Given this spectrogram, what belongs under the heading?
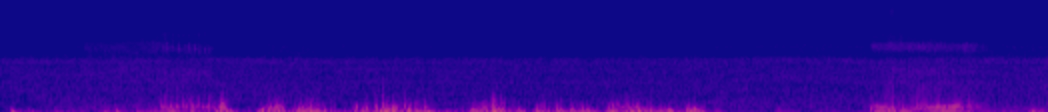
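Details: A bulldog snoring: low, rumbling snorts with each breath and a few noisy bursts in between.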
